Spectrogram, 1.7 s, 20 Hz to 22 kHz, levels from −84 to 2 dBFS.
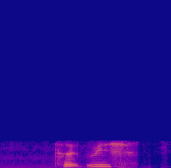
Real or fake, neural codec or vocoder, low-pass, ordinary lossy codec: real; none; 3.6 kHz; MP3, 32 kbps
